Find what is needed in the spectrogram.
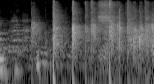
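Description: Studio audience clapping, starting about a second in and continuing as a dense patter of many hands.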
